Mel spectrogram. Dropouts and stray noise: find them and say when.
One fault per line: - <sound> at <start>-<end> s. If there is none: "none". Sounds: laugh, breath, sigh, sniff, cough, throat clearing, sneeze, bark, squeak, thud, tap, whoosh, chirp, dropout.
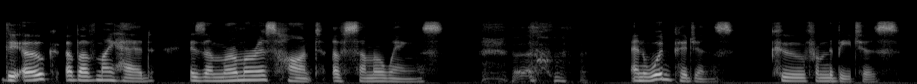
- laugh at 4.8-5.9 s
